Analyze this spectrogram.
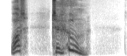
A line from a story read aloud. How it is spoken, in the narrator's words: Volney exclaimed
